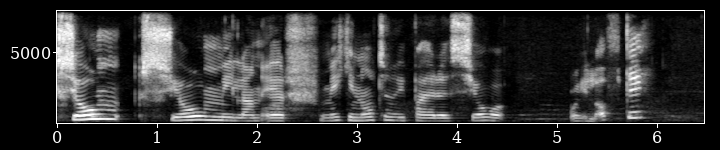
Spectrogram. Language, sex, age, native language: Icelandic, female, 18-19, Icelandic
